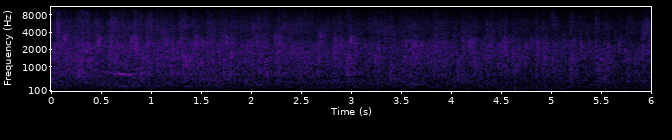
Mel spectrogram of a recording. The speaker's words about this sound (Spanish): Cuando tú reconoces que ya no puedes, gloria, dele el aplauso.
